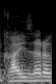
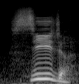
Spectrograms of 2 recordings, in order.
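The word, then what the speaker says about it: Caesar: 그래서 황제를 한글 성경에서는 가이사라 그려놨는데 이건 이제 한글식 발음으로 번역한 거고 영어식 발음은 시저. 그 다음에 또 다른 발음으로 카이사르 이렇게 발음을 해요.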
